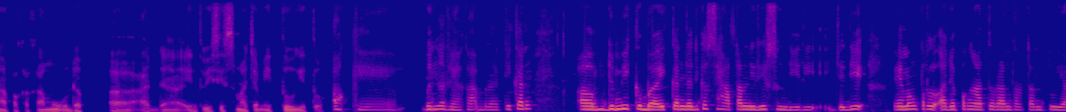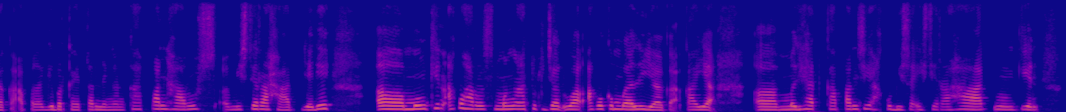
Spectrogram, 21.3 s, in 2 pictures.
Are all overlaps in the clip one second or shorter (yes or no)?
yes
